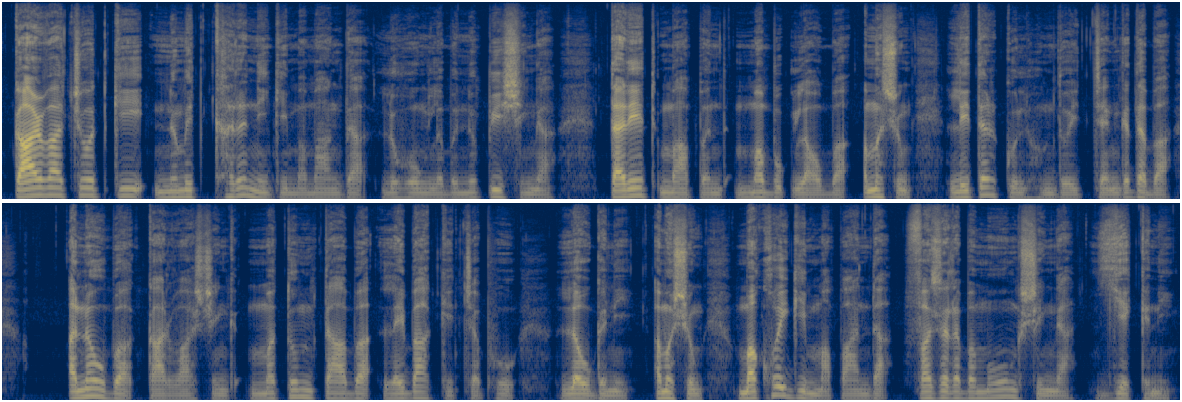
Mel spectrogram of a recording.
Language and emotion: Manipuri, neutral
